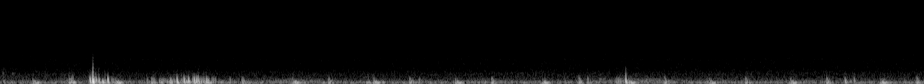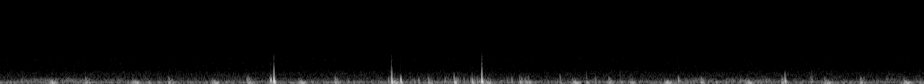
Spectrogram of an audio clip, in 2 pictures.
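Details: Female heartbeat with sound: soft, low, repeated heartbeat thumps under a steady low hum and rumble.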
